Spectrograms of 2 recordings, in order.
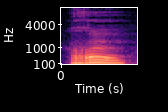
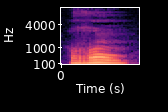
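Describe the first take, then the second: No difference in how they are said.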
